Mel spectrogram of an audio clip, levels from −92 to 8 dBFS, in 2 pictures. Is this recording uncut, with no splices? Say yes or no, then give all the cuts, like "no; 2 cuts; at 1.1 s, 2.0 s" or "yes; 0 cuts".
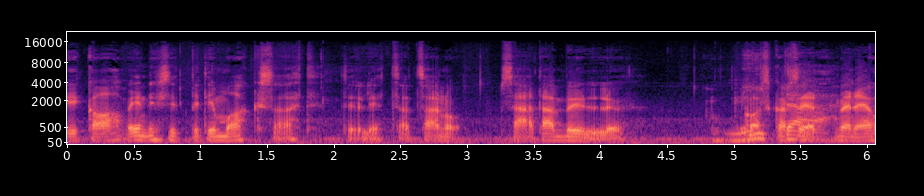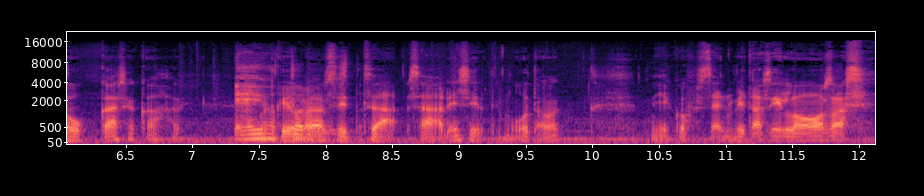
yes; 0 cuts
